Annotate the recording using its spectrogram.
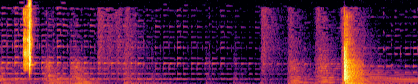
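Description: Xiangqi game sound effects over background music: a short sharp click about a quarter second in, then a louder knock of a chess piece being set down near the end.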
